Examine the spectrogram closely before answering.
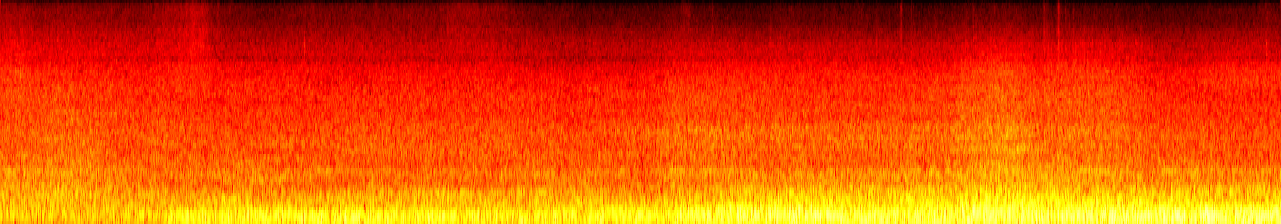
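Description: Automatic car wash machinery heard through the closed car's cabin: a steady rushing roar that grows louder about two seconds in and again around seven seconds in.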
